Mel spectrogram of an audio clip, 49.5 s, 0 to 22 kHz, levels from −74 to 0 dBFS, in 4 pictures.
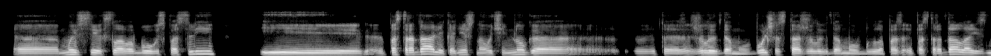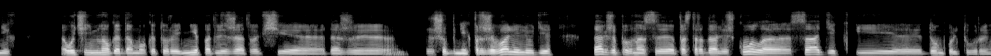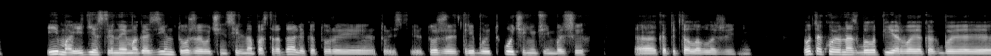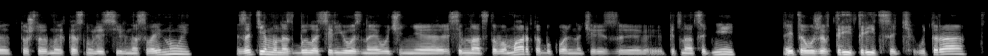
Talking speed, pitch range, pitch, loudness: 110 wpm, 115-140 Hz, 125 Hz, -17 LUFS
